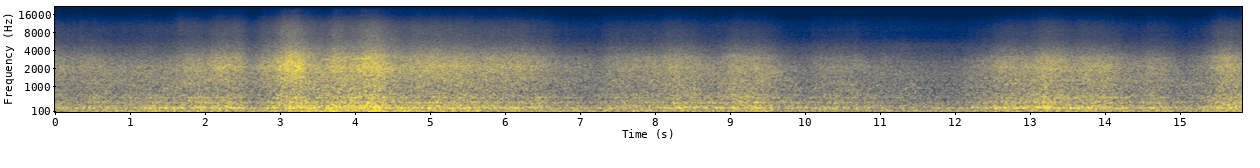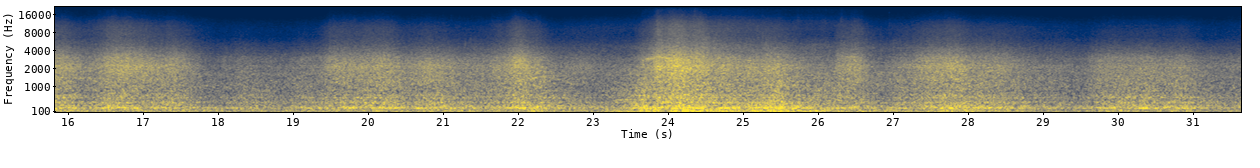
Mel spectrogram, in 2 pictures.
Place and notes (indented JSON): {
  "title": "Daren St., Tamsui Dist., New Taipei City - strong wind and rain",
  "date": "2015-08-08 02:55:00",
  "description": "typhoon, Gradually become strong wind and rain\nZoom H2n MS+XY",
  "latitude": "25.17",
  "longitude": "121.44",
  "altitude": "45",
  "timezone": "Asia/Taipei"
}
